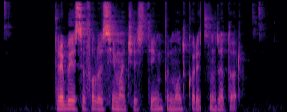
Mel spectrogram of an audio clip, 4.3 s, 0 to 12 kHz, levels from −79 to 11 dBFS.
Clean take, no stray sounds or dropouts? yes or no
no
